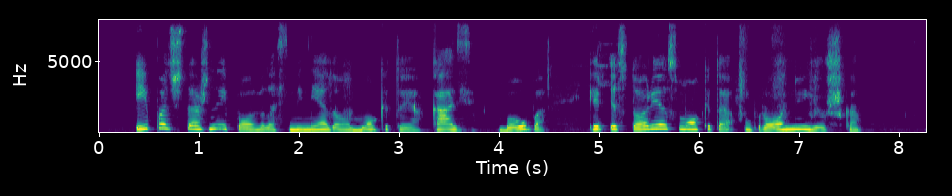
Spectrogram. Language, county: Lithuanian, Klaipėda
